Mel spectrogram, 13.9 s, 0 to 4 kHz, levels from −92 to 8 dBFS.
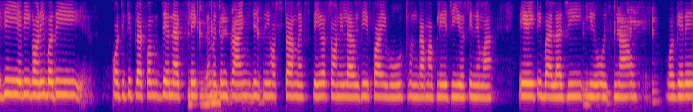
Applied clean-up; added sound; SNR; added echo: neural mask model DeepFilterNet 3.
